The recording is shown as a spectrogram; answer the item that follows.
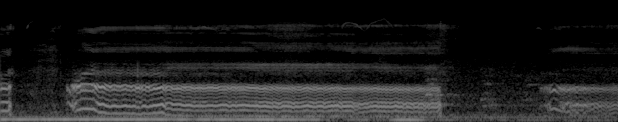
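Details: Pet red fox in its home giving a long, wavering, high, creaky squeal of about five seconds with a steady tone, then a shorter squeal after a pause, over a low background hum.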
